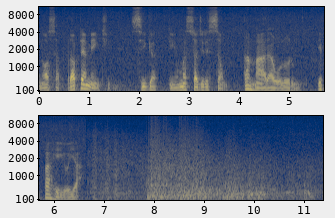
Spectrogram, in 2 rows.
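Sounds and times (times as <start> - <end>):
speech: 0.0 - 6.6
steady hiss of rain in a thunderstorm: 0.0 - 11.3
rolling thunder in a thunderstorm: 6.6 - 11.3.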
